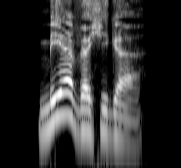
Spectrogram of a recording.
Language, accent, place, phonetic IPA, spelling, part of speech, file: German, Germany, Berlin, [ˈmeːɐ̯ˌvœçɪɡɐ], mehrwöchiger, adjective, De-mehrwöchiger.ogg
- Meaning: inflection of mehrwöchig: 1. strong/mixed nominative masculine singular 2. strong genitive/dative feminine singular 3. strong genitive plural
